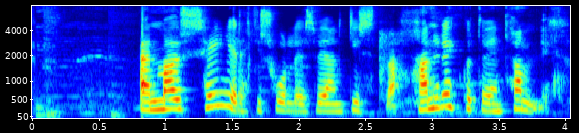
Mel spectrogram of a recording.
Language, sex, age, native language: Icelandic, female, 30-39, Icelandic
